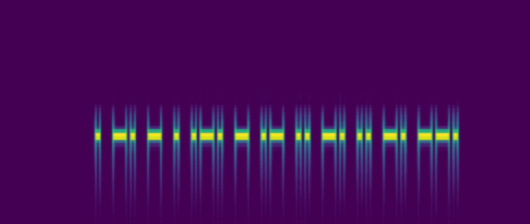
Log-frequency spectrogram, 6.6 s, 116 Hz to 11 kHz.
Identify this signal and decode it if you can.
Morse code, heard as a keyed tone, about 22 wpm, 700 Hz. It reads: ENTERTAINING
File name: Twelve Letter Words - 22wpm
